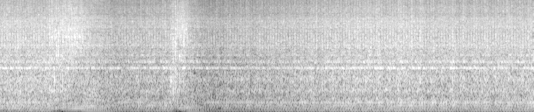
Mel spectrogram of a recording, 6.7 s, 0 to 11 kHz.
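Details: Case 580C backhoe diesel, sat 10 years, started with ether and no coolant: steady, even diesel clatter at idle with smooth firing rhythm, no misses or knocks; normal idle, sounds pretty good.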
